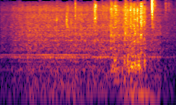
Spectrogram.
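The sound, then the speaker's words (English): Car engine hum as a vehicle drives slowly down a wide street, turns past a parked van, then slows; a steady low rumble swells briefly before easing off toward the end. “Art drives Simon slowly down the wide street. Art turns the car to his right, passing the parked van that Simon's father had driven. Art slows the car.”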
